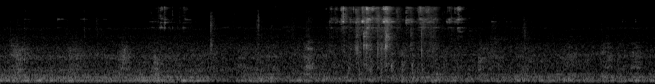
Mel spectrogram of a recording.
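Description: Two dogs playing and scuffling, with a brief burst of metallic jingling, like collar tags, about three and a half seconds in.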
